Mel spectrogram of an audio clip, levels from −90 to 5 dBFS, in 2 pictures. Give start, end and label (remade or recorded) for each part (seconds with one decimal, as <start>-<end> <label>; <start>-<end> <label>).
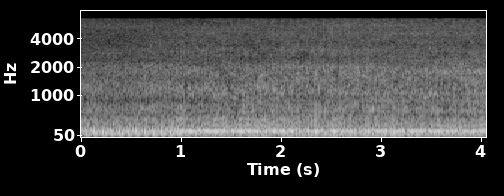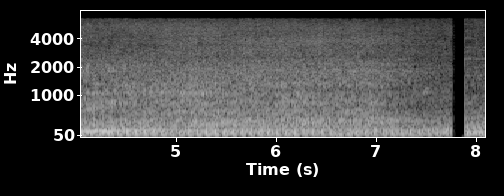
0.0-1.0 recorded; 1.0-4.4 remade; 4.4-8.1 recorded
